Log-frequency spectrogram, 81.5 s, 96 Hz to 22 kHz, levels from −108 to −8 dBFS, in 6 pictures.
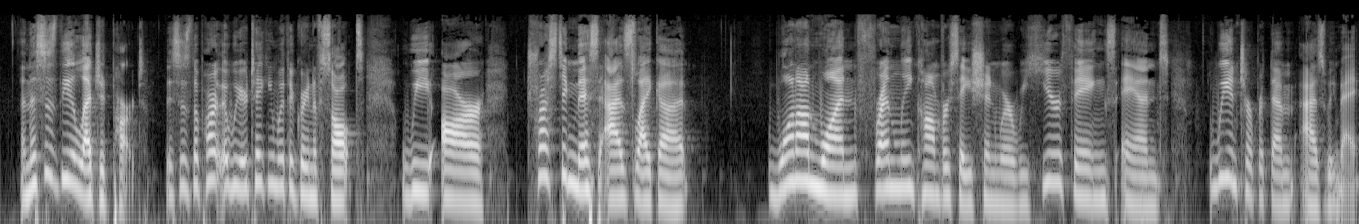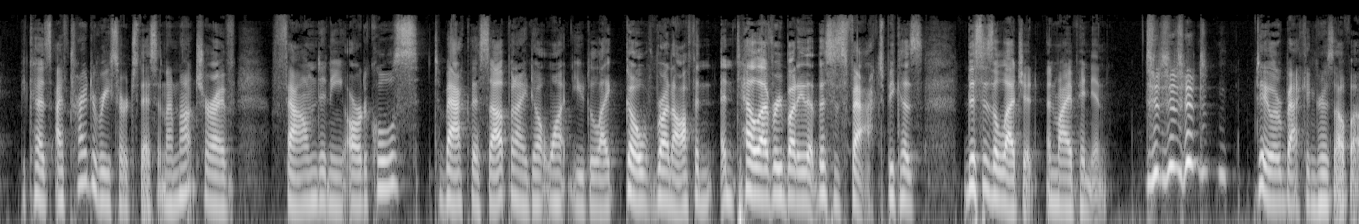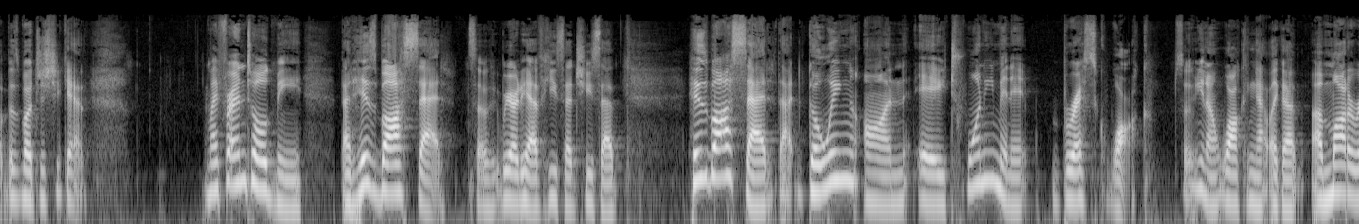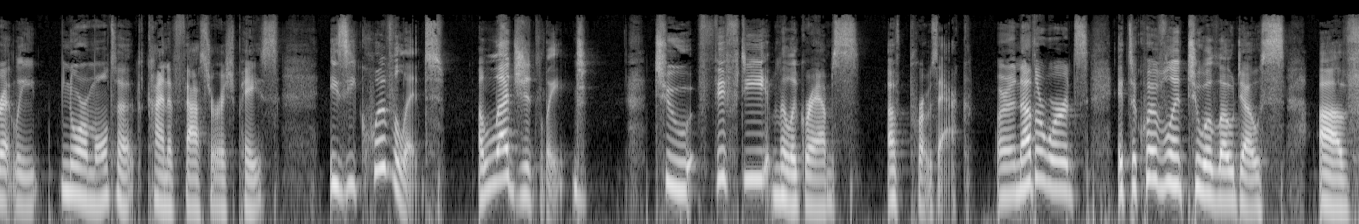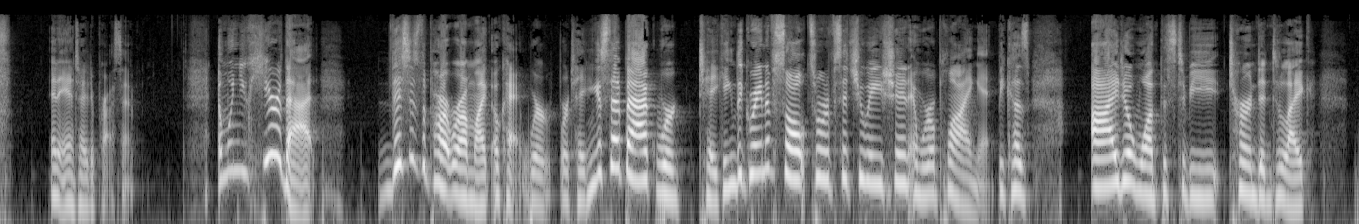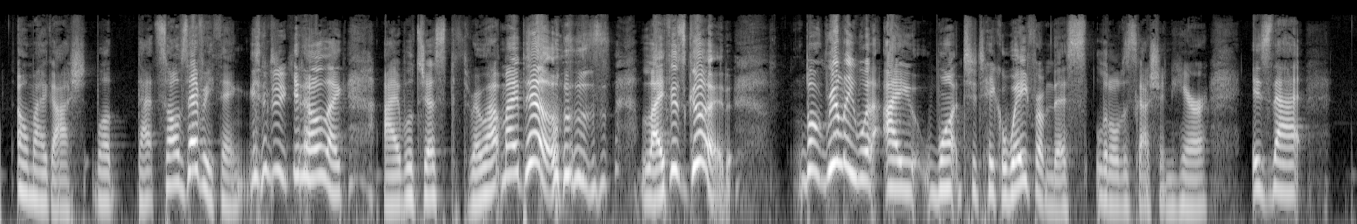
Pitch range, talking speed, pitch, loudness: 160-245 Hz, 170 wpm, 190 Hz, -24 LUFS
